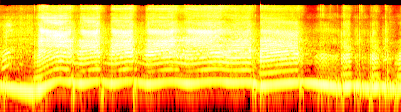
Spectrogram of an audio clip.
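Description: Rally car's engine revved hard and held at high revs, its pitch wavering slightly, as the car sits stuck off the road in snow with its wheels spinning. The revs drop a little about four seconds in.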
